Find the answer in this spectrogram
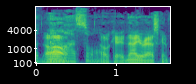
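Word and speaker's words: Dámaso Pérez Prado: Tomaso Perez Prado. No, okay. Damaso. Oh, it's not Tomaso. No, Damaso.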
